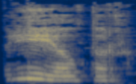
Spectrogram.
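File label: "rieltor", Russian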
